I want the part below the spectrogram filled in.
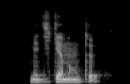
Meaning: medicinal
- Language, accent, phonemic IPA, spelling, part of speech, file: French, France, /me.di.ka.mɑ̃.tø/, médicamenteux, adjective, LL-Q150 (fra)-médicamenteux.wav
